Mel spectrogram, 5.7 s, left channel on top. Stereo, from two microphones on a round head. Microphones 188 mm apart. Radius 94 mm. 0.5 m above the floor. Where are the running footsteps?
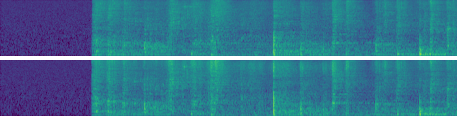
70° right (ahead or behind), 2.5 m; by 5.7 s centre (ahead or behind), 2.0 m.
